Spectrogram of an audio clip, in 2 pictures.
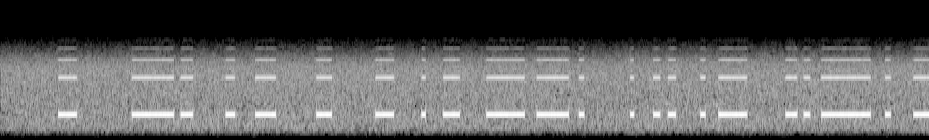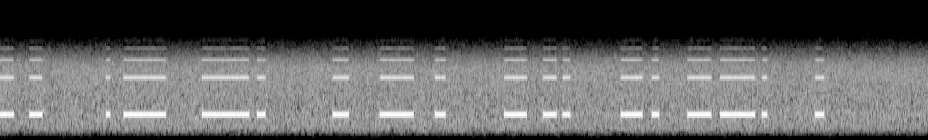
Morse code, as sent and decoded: none

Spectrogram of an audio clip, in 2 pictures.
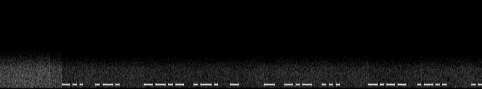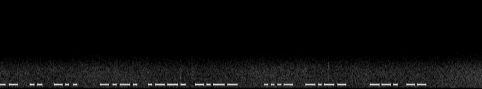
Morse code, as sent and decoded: -.. .-. / --.- .-. - / - -.- ... / -.-- .-.. / .-- .. -.. / -.-. .--. -.-- / ...- -.-- / --. --
DR QRT TKS YL WID CPY VY GM

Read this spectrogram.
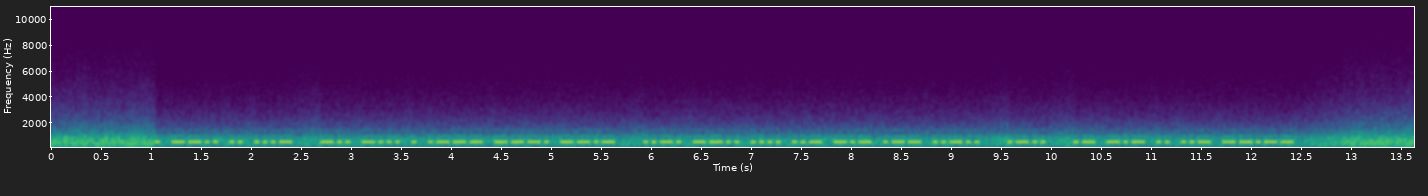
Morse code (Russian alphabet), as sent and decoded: . --.. .. ...- / -.. -... . .--- ---. --.- / ..-. --.. .... ..- -.- .-- ..-.. / .-.. / .- -.- .. ..- --.--
ЕЗИЖ ДБЕЙЧЩ ФЗХУКВЭ Л АКИУЪ

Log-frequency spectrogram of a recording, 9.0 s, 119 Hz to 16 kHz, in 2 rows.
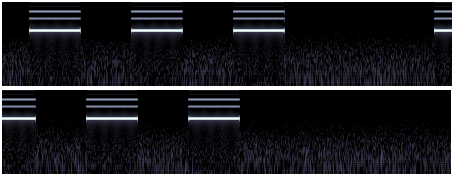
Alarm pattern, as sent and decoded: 3 beeps and a pause
temporal three

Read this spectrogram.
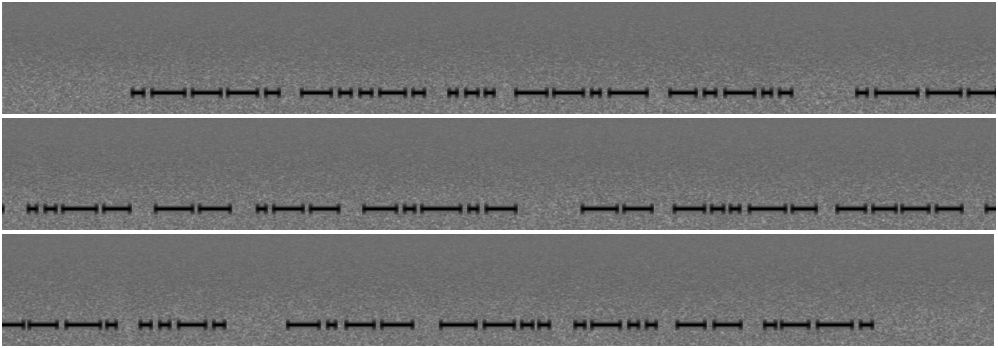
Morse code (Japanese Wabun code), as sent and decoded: .---. -..-. ... --.- -.-.. / .--- ..-- -- .-- -.-.- / -- -..-- ---- ---. ..-. / -.-- --.. .-.. -- .--.
セモラネキ ヲノヨヤサ ヨユコソチ ケフカヨツ

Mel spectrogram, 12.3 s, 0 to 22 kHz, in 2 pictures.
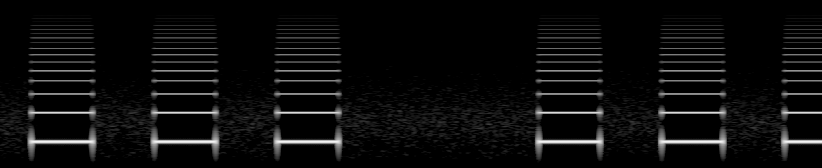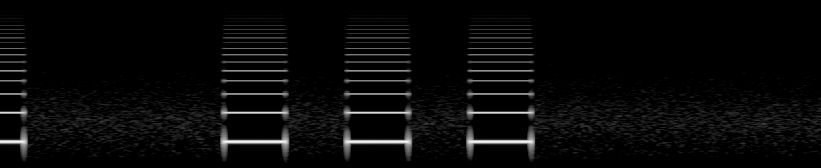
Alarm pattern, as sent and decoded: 3 beeps and a pause
temporal three

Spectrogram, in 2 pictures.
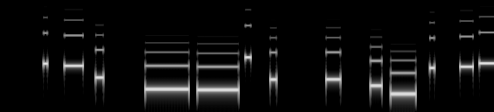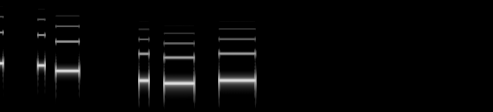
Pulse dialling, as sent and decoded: none

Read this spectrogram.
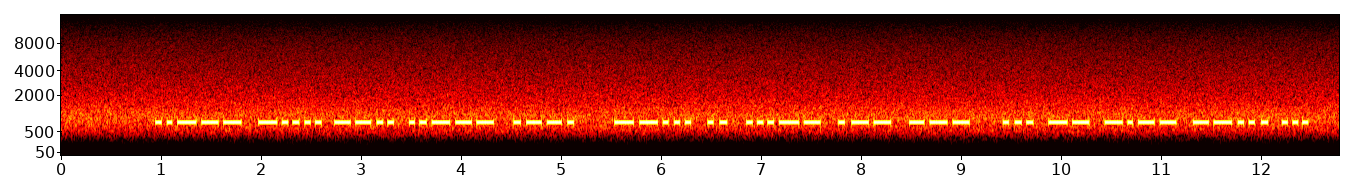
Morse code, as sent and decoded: ..--- -.... --.. ..--- .--. / --... .. ...-- .-- --- / ... -- -.-- --... ...
26Z2P 7I3WO SMY7S

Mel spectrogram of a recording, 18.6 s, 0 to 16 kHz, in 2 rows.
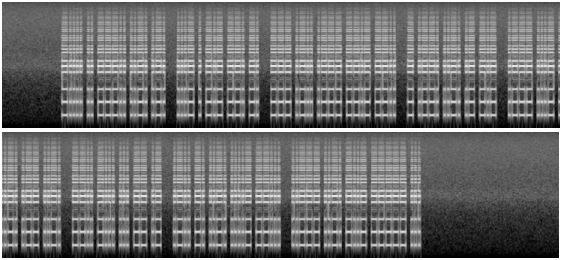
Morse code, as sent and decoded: -.... .. ---.. ..-. .-. / ...- . -.- --. -. / --- .-.. .--- --.- --.. / - .--. ..-. .- -.- / .--- ...- ..-. .-- ..-. / --.. -... ... -- .- / .-.. -. ..-. ....- --... / ..--- ..-. -..- ----- ...
6I8FR VEKGN OLJQZ TPFAK JVFWF ZBSMA LNF47 2FX0S

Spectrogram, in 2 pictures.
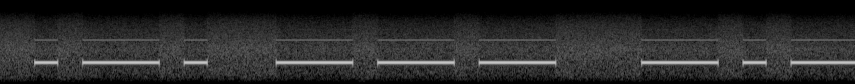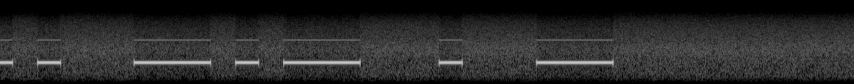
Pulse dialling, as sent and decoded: none

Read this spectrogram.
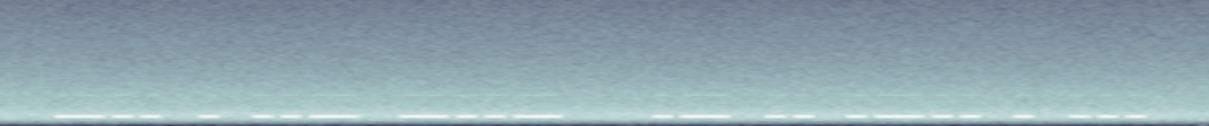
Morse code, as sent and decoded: -.. . ..- -..- / .- .. .-.. . ...
DEUX AILES

